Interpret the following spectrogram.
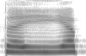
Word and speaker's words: طیب: طیب بولا کریں طیب طیب کر رہے ہوتے ہیں. صحیح تلفظ ہے طیب.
